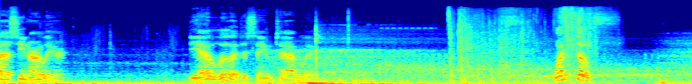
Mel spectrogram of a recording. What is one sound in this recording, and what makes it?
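A young man talks into a microphone close by, with animation.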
